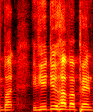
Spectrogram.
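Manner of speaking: usual speaking voice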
